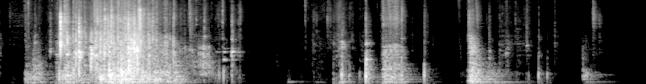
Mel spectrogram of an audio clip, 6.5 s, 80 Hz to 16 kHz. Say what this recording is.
Fuelwood Tipped
A stereo field-recording of dry Spruce logs being tipped from a wheelbarrow on to a concrete floor. Rode NT4 > FEL battery pre-amp > Zoom H2 line in.
field-recording, firewood, fuelwood, logs, spruce, stereo, tipped, xy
